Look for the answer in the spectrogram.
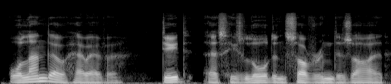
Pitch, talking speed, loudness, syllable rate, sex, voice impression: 95 Hz, 140 wpm, -18 LUFS, 5.1 syllables/s, male, masculine, adult-like, thick, cool, slightly intellectual, slightly calm, slightly wild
